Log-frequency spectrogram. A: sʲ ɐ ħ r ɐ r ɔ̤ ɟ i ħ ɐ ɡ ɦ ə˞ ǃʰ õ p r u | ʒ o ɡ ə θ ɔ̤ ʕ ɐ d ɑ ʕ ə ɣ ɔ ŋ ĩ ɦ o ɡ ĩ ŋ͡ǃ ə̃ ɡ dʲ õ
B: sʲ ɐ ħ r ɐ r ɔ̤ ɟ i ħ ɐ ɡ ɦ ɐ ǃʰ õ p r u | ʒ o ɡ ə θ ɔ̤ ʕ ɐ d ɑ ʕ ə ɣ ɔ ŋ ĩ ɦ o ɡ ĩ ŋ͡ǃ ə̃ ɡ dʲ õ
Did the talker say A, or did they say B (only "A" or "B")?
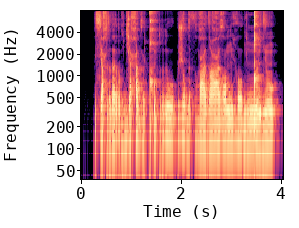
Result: A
